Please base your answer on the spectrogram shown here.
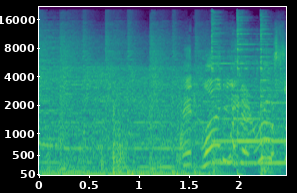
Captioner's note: bell dinging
